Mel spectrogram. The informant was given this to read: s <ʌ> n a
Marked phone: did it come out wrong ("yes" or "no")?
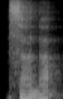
yes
